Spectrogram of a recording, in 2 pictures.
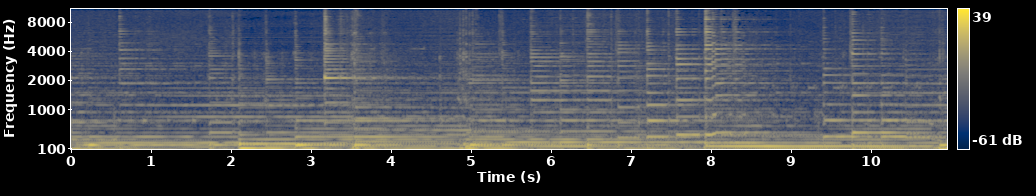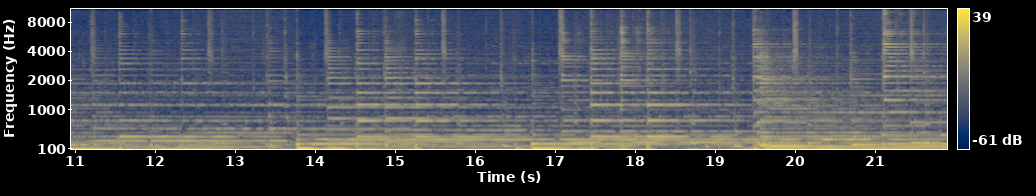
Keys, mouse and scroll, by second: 1.2-1.7 scroll down 3, 1.7-4.0 drag, 4.0 s, 4.9 click, 5.9 Delete, 6.5-7.4 scroll up 14, 7.6 shift+a, 14.0 click, 18.8 click, 21.4-21.9 drag.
